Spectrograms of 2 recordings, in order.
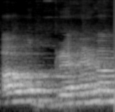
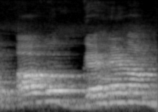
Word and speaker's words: अवगहणम: 63 सालाय भेयम, सिद्धम, अवग्रहणम नहीं है, वो अवगहणम है, केवल ग है।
